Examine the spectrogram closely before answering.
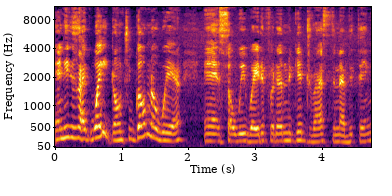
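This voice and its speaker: A woman talks in an animated tone with a New York accent. Her pitch sits in the medium range. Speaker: YouTube commentator. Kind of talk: casual vlog talk. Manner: loud.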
